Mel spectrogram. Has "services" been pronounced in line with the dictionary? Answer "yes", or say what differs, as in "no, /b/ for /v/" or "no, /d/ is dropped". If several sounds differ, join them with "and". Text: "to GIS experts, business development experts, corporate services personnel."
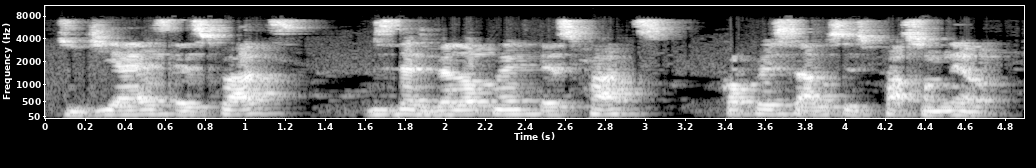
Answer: no, /s/ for /z/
